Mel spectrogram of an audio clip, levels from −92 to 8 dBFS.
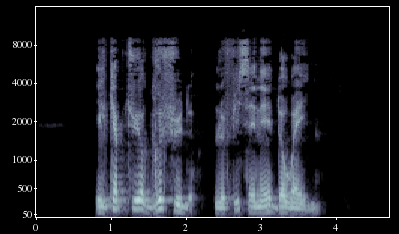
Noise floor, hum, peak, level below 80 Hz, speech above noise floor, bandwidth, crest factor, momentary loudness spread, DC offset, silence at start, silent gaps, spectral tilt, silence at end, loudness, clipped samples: under -90 dBFS; none; 0 dBFS; -58 dBFS; over 68 dB; 9.4 kHz; 24 dB; 9 LU; under 0.1%; 0.8 s; none; -4.5 dB/octave; 0.95 s; -22 LUFS; under 0.1%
